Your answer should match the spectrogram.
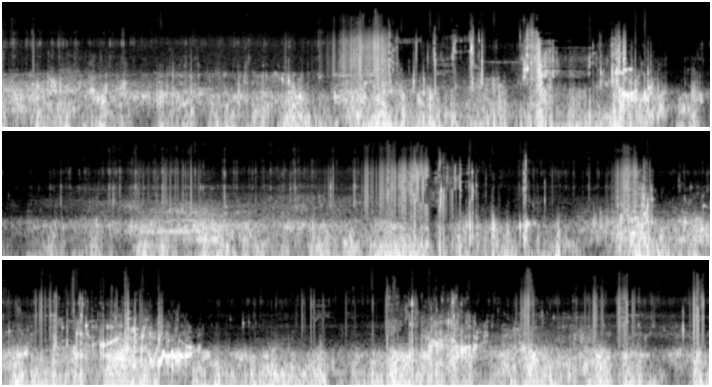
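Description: Water heard through a GoPro camera held underwater: a continuous muffled low rumble, broken several times by brief gurgling bursts of bubbles and splashing.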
